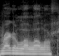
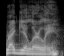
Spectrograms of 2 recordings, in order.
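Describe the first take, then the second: First: The syllables are slurred and partly swallowed. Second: Every syllable is pronounced clearly and fully. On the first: The speaker calls it wrong. "if you're kind of doing the mumble thing" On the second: The speaker calls it right. "that one gets so much easier if you just enunciate"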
